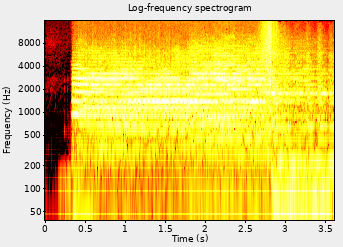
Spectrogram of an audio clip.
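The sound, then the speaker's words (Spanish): A loud train horn blasts continuously for several seconds as rail cars rumble past, with a heavy low rumble growing stronger near the end. “es ya publicado la creación de estas nuevas líneas o más bien el resurgimiento de eh, los ferrocarriles para pasajeros.”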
